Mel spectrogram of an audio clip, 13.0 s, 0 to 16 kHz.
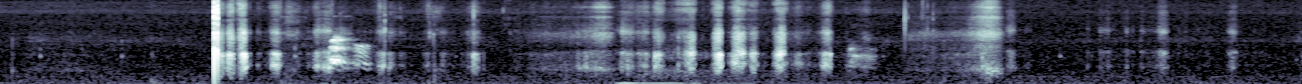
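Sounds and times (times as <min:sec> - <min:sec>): dog whimpering: 0:03.2 - 0:03.9, 0:08.4 - 0:08.8.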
